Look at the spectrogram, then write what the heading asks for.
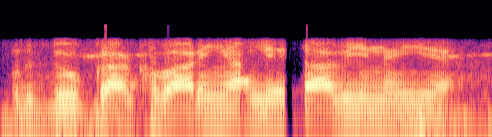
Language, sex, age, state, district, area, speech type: Urdu, male, 18-30, Bihar, Supaul, rural, conversation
